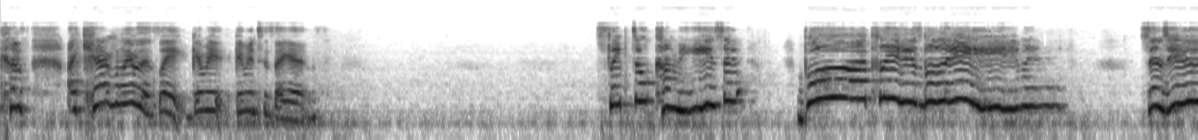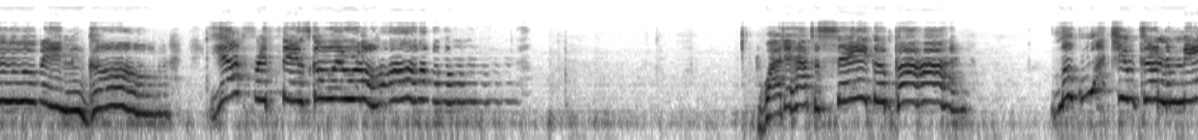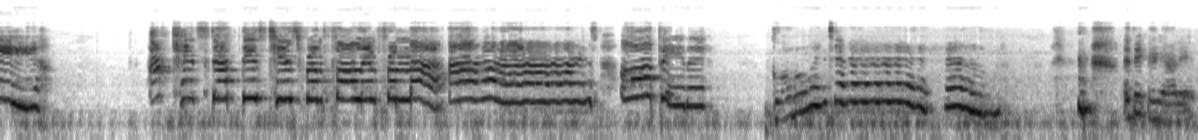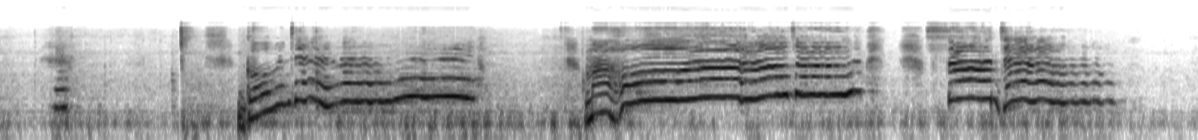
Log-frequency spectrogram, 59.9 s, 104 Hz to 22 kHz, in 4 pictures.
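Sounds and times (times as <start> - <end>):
woman singing unaccompanied: 0.0 - 4.0, 7.5 - 9.4, 10.0 - 13.4, 14.3 - 21.5, 24.3 - 27.2, 28.2 - 30.6, 31.8 - 39.0, 39.6 - 42.6, 43.5 - 44.9, 45.6 - 45.9, 47.2 - 51.1, 52.0 - 59.0
singer taking a breath: 47.4 - 47.9.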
